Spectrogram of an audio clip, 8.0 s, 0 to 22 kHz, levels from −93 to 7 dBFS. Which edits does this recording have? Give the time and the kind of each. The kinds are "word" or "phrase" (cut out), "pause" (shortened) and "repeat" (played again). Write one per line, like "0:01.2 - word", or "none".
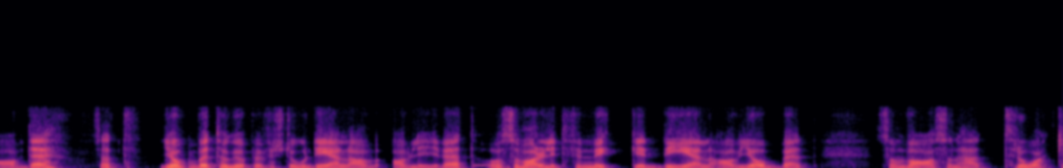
0:03.8 - word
